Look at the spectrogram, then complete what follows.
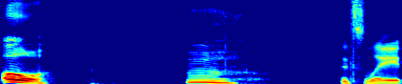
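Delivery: words pushed out while yawning. Late at night while breaking down game film, yawning. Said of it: "I'm yawning".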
